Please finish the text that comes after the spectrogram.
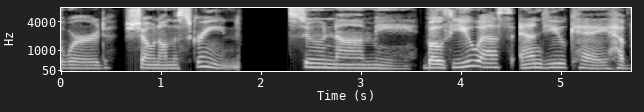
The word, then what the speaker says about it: tsunami: Tsunami. Both US and UK have the same pronunciation of this word. Stress su. Keep na and mi smooth. Tsunami. Tsunami. Stress su. Keep na and mi smooth.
